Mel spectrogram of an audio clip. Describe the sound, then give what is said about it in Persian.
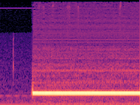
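A telephone dial tone, heard while calling an answering machine, begins abruptly after a short quiet moment and holds as one loud, steady, unbroken pitch to the end. “تلفن بزنم به انسرینگ ماشین خودم.”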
